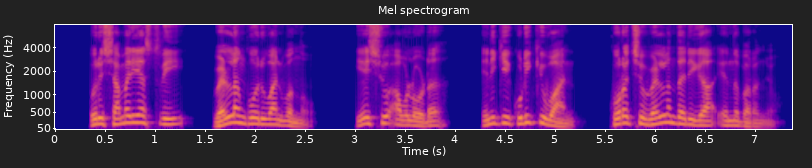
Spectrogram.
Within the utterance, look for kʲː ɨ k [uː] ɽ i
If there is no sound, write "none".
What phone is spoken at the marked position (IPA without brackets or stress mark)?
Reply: u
